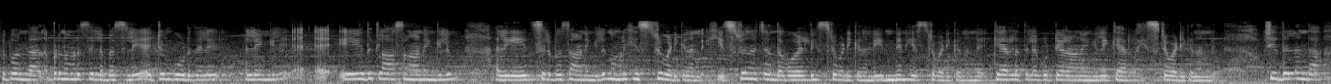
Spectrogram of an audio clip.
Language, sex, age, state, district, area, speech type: Malayalam, female, 18-30, Kerala, Kasaragod, rural, spontaneous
